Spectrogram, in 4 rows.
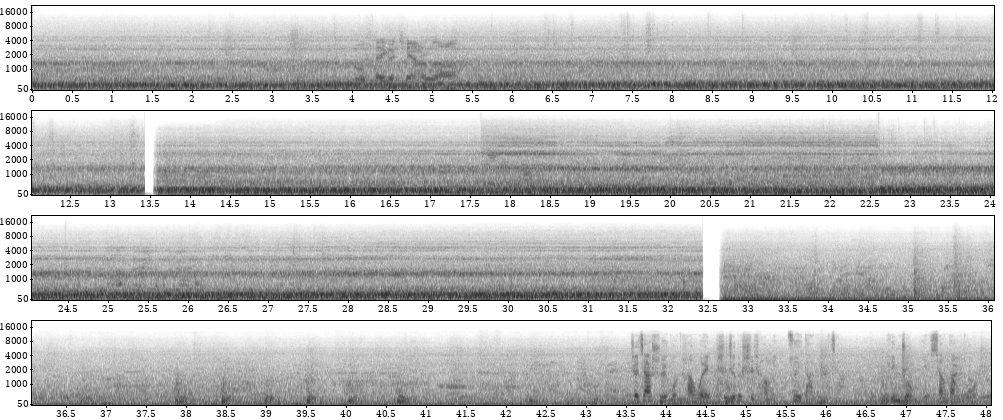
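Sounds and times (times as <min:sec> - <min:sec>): steady mechanical drone: 0:00.0 - 0:48.0
busy street market din: 0:17.6 - 0:29.9, 0:32.0 - 0:48.0.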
